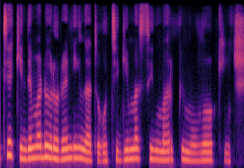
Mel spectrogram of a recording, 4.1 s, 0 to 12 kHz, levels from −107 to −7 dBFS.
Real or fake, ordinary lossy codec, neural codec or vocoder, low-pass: fake; none; codec, 24 kHz, 0.9 kbps, WavTokenizer, large speech release; 10.8 kHz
